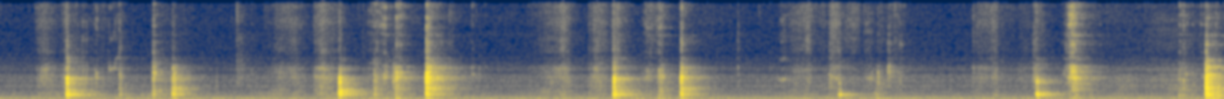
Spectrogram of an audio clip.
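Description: A knife cuts through a butternut squash in sharp, irregular thunks against a cutting board, spaced a second or two apart, close and fairly quiet, with no voices.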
